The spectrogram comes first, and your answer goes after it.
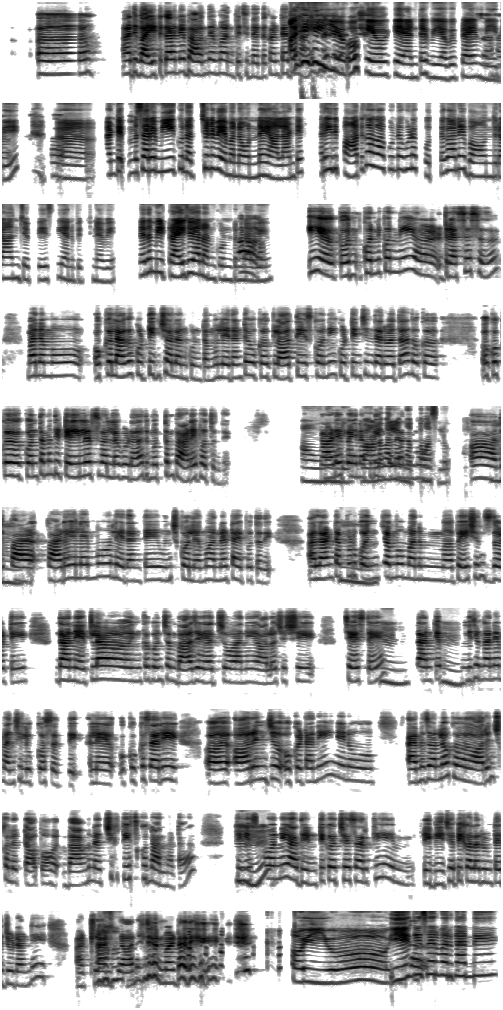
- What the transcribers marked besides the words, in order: in English: "వైట్"; laughing while speaking: "అది మ్యారేజ్ మేయ"; laughing while speaking: "అయ్యయ్యో!"; in English: "ట్రై"; in English: "డ్రెసెస్"; in English: "క్లాత్"; in English: "టైలర్స్"; in English: "పేషెన్స్‌తోటి"; in English: "లుక్"; in English: "ఆరెంజ్"; in English: "ఆరెంజ్ కలర్ టాప్"; in English: "బీజేపీ కలర్"; laughing while speaking: "అయ్యో! ఏం చేసారు మరి దాన్ని?"; laughing while speaking: "ఆరంజ్ అన్నమాట అది"; in English: "ఆరంజ్"
- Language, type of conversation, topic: Telugu, podcast, పాత దుస్తులను కొత్తగా మలచడం గురించి మీ అభిప్రాయం ఏమిటి?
